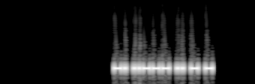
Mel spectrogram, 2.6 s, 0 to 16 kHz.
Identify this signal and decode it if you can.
Morse code, heard as a keyed tone, about 51 wpm, 700 Hz. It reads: N2ITT
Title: USA Call Signs - 5 Characters - 3x Character Spacing - 50wpm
